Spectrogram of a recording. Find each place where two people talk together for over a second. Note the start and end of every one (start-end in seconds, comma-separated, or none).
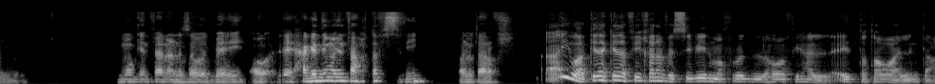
none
